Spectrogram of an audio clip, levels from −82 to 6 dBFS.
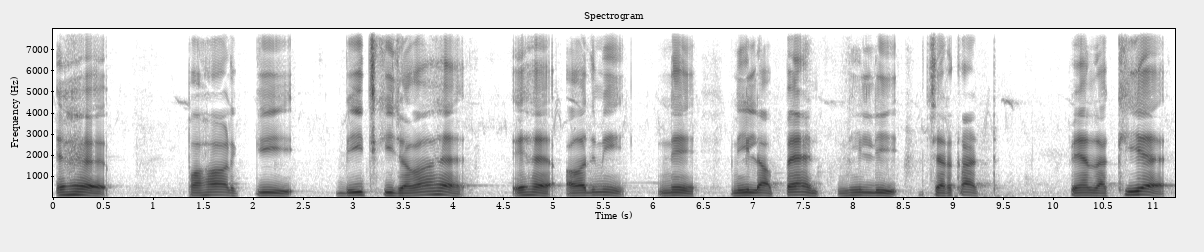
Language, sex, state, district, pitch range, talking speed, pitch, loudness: Hindi, male, Uttar Pradesh, Jalaun, 110-125 Hz, 90 wpm, 115 Hz, -17 LUFS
